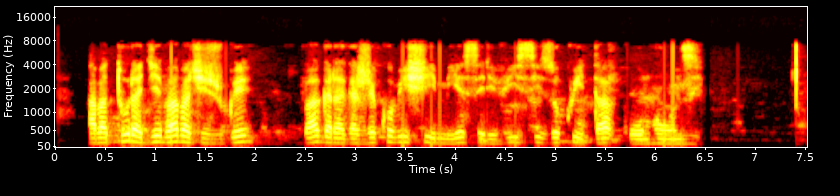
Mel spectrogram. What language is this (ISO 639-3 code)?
kin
